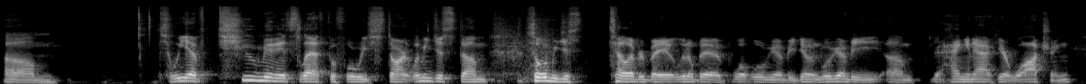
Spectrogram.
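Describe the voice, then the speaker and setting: A man hosting a watch party for his music TV show, talking casually with lots of fillers and restarts. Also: mid-range voice. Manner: halting, many fillers and restarts. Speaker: TV show host. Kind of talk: casual livestream talk.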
